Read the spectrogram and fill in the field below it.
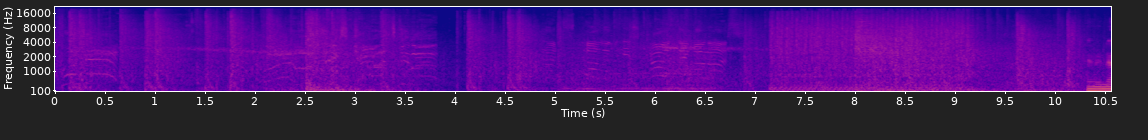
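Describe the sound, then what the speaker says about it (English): A Soviet mortar fires during a competitive real-time strategy video game match, its blasts mixed with a busy din of rapid gunfire and explosions that carries on steadily throughout. "Very nice mortar shot."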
